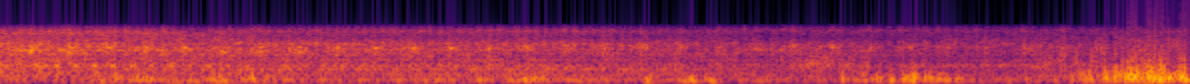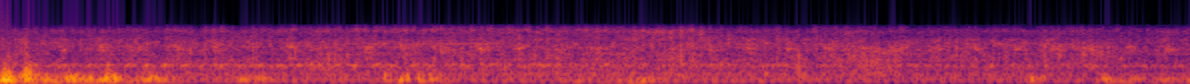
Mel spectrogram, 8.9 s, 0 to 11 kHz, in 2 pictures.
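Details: Lada Kalina with 1.4 16-valve engine running near idle: uneven low knocking under the running noise with a louder burst midway; engine knock, source unclear.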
